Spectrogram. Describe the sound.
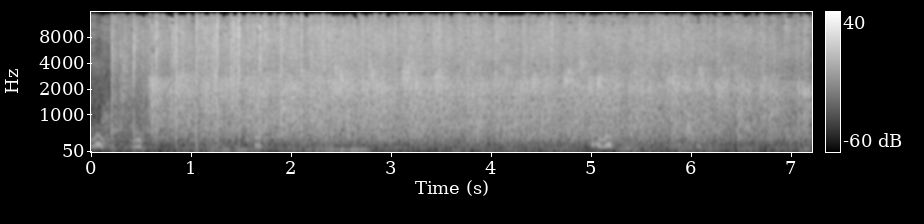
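A room full of people claps steadily, a dense, sustained wash of applause that stays loud for several seconds, with a few low voices murmuring underneath.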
